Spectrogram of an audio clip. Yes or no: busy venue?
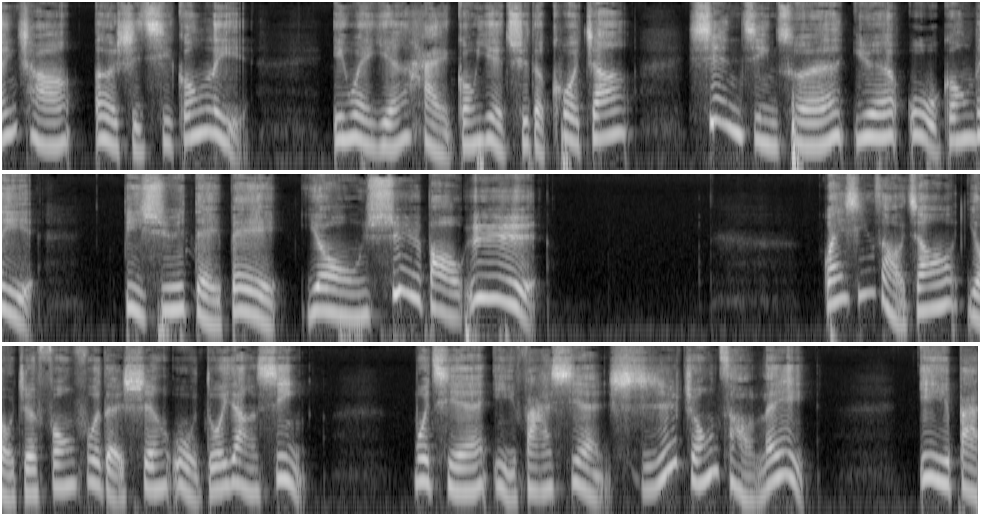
no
